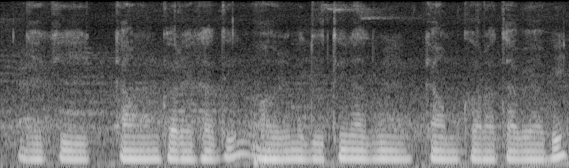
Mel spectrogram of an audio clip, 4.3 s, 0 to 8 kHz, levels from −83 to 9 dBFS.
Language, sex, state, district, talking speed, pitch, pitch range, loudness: Maithili, male, Bihar, Samastipur, 155 wpm, 105 Hz, 105-110 Hz, -14 LUFS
